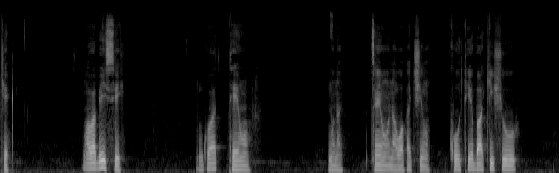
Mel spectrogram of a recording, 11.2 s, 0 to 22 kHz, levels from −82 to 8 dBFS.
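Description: Damaged data in a compressed stream disrupts the speech at 1.40–1.45, 3.90–3.95, 6.60–6.65 and 8.55–8.61 s, each a brief break of about 50–65 ms where the decoder misreads corrupt frames and resyncs. Its cause, corrupt frames and a decoder resync, sets it apart from a plain dropout's silence or a click's single spike.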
